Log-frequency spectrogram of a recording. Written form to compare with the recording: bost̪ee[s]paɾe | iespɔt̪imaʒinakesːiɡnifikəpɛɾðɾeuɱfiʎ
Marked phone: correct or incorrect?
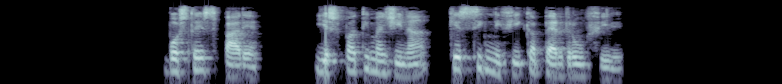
correct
